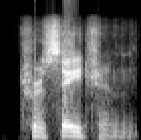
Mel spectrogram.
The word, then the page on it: Trisagion: American English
